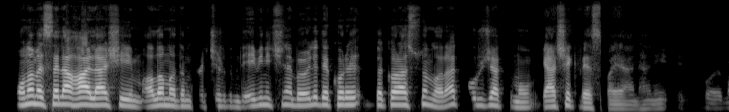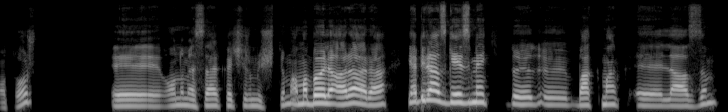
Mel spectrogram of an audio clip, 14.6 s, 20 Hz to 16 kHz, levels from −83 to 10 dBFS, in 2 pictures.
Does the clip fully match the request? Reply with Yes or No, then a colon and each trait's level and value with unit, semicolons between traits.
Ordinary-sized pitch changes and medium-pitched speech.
Yes: average, 4.1 semitones; medium, 180 Hz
